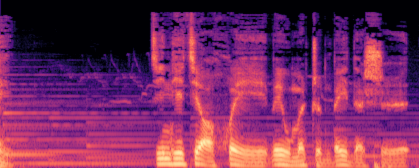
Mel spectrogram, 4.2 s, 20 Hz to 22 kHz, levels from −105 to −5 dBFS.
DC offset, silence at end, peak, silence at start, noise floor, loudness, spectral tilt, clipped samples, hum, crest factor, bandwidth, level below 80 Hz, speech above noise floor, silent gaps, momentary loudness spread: under 0.1%; 0.1 s; -2 dBFS; 0 s; -41 dBFS; -17 LUFS; -5 dB/octave; under 0.1%; none; 16 dB; 16.5 kHz; -40 dBFS; 25 dB; none; 21 LU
